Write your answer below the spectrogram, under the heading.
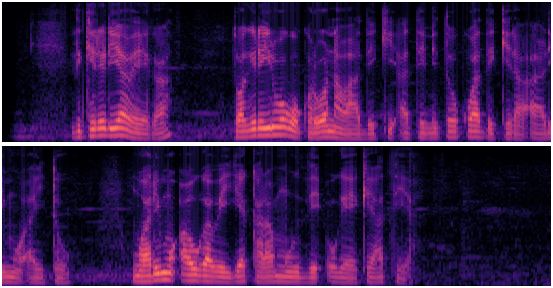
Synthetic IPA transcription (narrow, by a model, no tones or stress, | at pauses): ðikeɾeɾiawɛɣa | twaɣeɾeiɾwɔɣokɔɾwɔnawaðekiʔatenetokwaðekeɾa̰ʔaɾimo̰ʔa̰ito | mwaɾimoʔauɣaweiɣɛkaɾamuðeʔoɣɛːkɛatea̰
